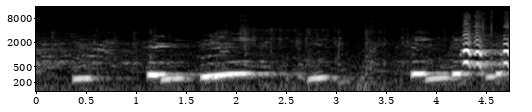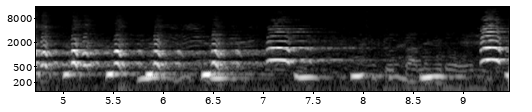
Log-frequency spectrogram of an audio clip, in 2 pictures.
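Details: Gibbons climbing and singing give loud, clear hooting notes that swoop upward, after people talking and laughing.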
